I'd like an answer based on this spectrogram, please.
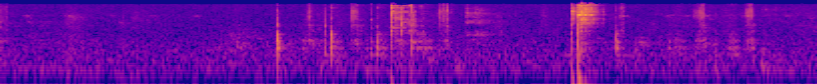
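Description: Cleaver slicing a green bell pepper on a wooden chopping board: a handful of irregular sharp knocks of the blade on the board, the loudest about two-thirds of the way through.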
